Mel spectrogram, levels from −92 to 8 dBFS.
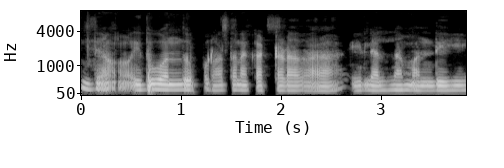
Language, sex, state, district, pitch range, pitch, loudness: Kannada, male, Karnataka, Gulbarga, 120-135 Hz, 125 Hz, -19 LUFS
